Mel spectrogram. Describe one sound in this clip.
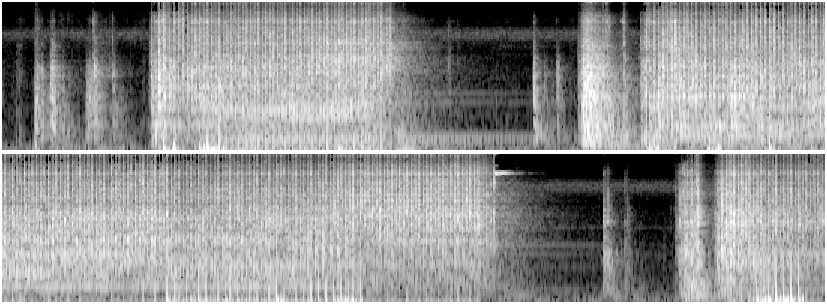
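An impact wrench whirs and rattles in loud bursts.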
